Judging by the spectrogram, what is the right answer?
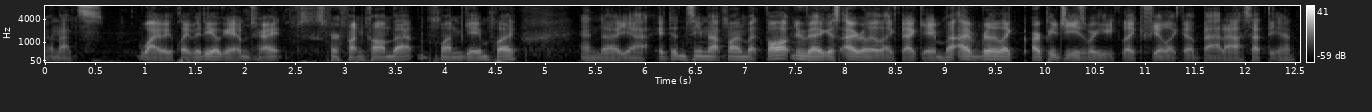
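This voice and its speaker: A man with a low, deep voice talks loosely to his viewers while gaming. His chat is rambling and laid-back, full of asides. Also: steady tone, normal speed, a little mellow, smooth, no echo. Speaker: streamer. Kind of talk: casual gaming stream chat.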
